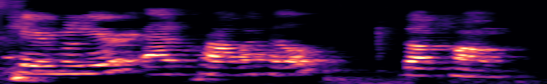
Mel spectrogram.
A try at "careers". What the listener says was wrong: Careers. an S at the end.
